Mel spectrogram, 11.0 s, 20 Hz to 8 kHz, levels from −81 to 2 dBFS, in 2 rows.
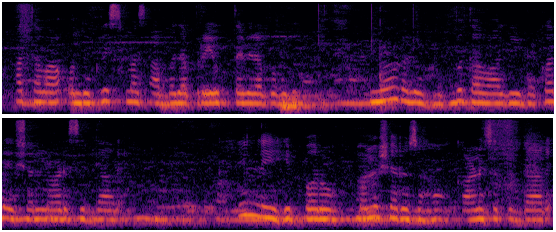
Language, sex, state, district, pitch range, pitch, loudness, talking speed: Kannada, female, Karnataka, Belgaum, 210-230 Hz, 220 Hz, -30 LUFS, 90 wpm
